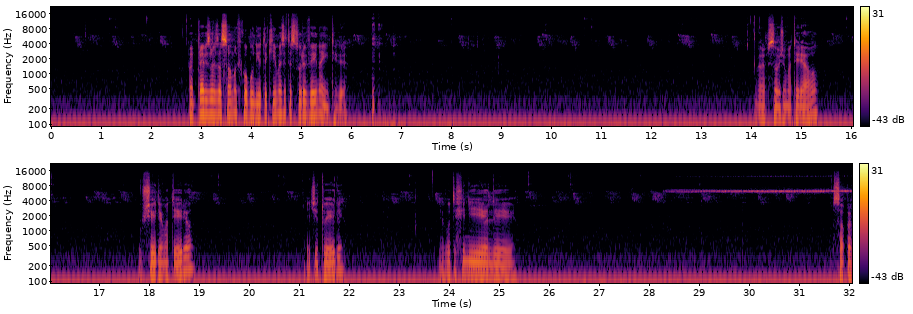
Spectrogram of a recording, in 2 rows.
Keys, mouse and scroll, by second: 1.1 click, 8.5 ctrl+s, 10.7 click, 14.1 click, 15.9 click, 19.2 click, 20.5 click, 23.2-25.7 drag, 26.4 click, 27.8-29.2 drag, 30.1 scroll up 1.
